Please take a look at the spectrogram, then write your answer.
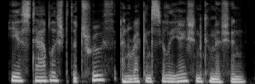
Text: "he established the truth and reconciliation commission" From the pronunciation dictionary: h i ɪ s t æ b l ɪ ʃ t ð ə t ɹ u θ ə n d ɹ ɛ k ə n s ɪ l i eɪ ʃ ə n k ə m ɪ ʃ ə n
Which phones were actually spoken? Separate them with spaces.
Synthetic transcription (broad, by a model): h i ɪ s t æ b l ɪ ʃ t ð ə t ɹ u θ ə n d ɹ ɛ k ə n s ɪ l i eɪ ʃ n k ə m ɪ ʃ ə n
